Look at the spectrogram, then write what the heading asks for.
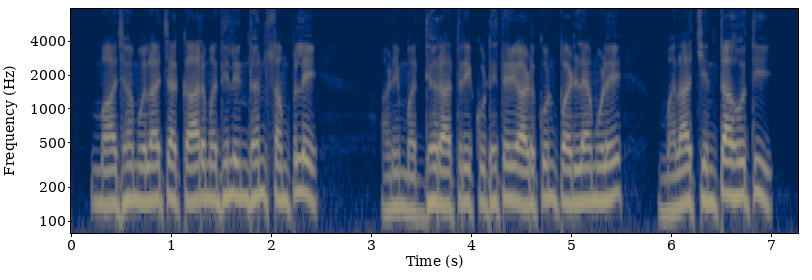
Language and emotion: Marathi, fearful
